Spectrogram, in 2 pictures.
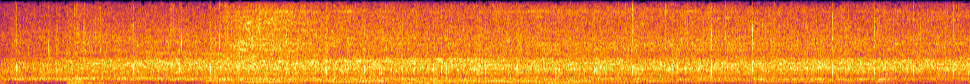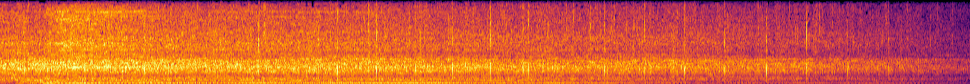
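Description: A live rock band holding long sustained chords at the close of a song, with the audience applauding and cheering underneath; the chord changes about seven or eight seconds in, and everything fades out near the end.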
